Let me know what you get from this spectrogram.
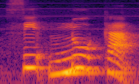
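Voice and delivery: "sinuca" slowly split into si-nu-ca; syllable by syllable. Shown as a demonstration. Teacher showing pupils the middle syllable, "sinuca" syllable by syllable. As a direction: spell out "sinuca" by slow syllables. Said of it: "Reparem que as sílabas com N".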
